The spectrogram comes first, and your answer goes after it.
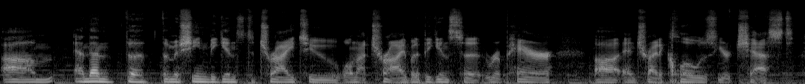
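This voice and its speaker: A man's voice: on the low side, steady tone, measured pace, pushed and bright. Casual male game master over faint music. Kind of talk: casual tabletop game narration.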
